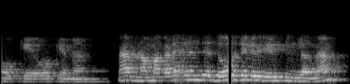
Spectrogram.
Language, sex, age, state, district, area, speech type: Tamil, male, 30-45, Tamil Nadu, Erode, rural, conversation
